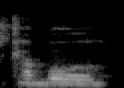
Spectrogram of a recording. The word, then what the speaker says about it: Kabul: but you don't know the way they pronounced it in Afghanistan is Kabul okay the road to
